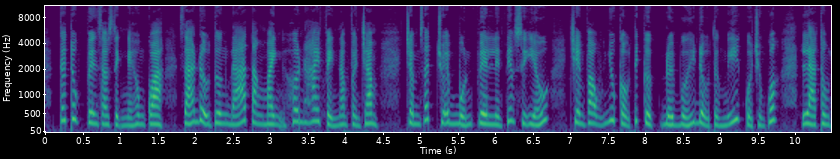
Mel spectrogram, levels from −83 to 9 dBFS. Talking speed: 235 wpm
